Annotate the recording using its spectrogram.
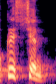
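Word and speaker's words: Christian: word आज का देखो क्रिश्चन ये टी जो है वो टी जो वर्ड वो लेकर के नहीं आ रहा है ठीक है वो टी जो वर्ड लेकर के जो है ट साउंड थोड़ी है इसमें नहीं है ना क्रिश्चन क्रिश्चन का मतलब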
